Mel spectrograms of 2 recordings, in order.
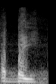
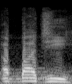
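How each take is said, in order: First: The words are said fast, merged into one. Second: Both words are said fully and separately. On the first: "जल्दी जल्दी वो कहते थे अब्बई" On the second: "अपने अब्बा को कहते थे अब्बा जी"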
